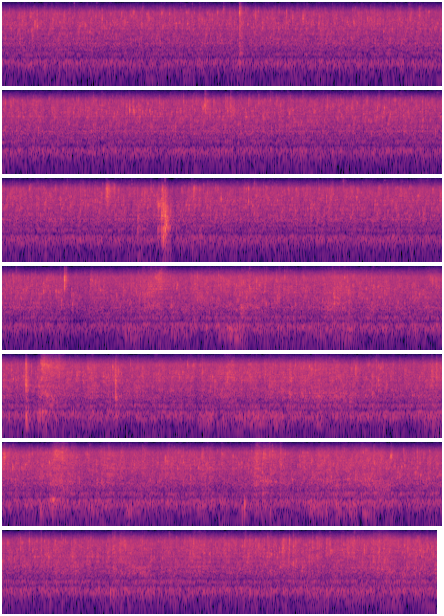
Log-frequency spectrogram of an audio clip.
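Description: Chopped eggplant, onion and tomato paste frying in oil in a metal pot, with a steady sizzle. A few sharp knocks of the wooden stirring spoon against the pot, the loudest about ten seconds in.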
